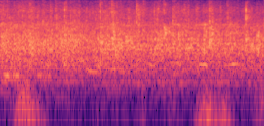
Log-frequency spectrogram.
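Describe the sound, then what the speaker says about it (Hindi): A seated audience claps steadily throughout an afternoon sermon by a Jain monk at a national handloom seminar. The applause is a dense, continuous patter of many hands, fairly loud and close. "ताली नहीं बजाना।"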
